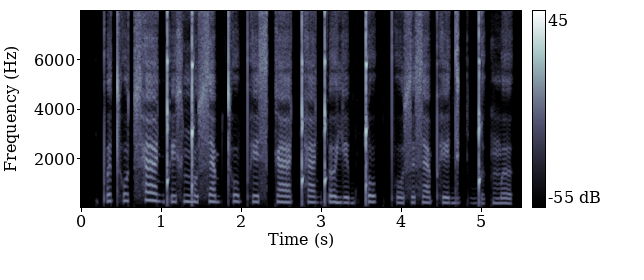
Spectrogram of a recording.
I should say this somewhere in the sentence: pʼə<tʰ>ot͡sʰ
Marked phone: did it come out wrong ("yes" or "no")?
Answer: no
